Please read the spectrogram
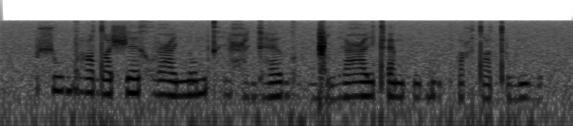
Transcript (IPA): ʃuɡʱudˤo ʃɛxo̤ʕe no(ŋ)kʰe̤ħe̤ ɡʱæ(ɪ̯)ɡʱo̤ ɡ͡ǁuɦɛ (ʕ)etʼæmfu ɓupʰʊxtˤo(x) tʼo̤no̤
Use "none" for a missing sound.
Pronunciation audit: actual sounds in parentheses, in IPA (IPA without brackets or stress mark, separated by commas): m, ə̯, ʕ, none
